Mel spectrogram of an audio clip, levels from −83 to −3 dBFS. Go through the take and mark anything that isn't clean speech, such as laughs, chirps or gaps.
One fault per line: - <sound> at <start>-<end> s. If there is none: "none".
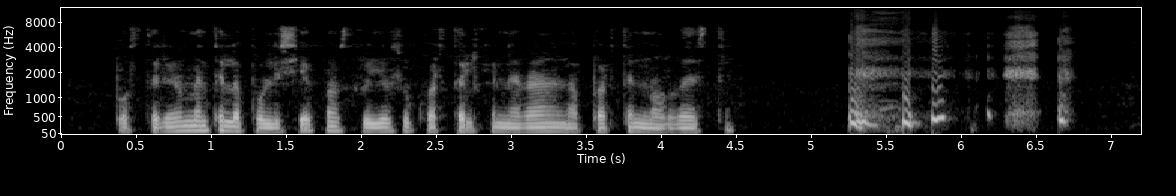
- laugh at 5.2-6.8 s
